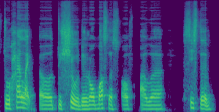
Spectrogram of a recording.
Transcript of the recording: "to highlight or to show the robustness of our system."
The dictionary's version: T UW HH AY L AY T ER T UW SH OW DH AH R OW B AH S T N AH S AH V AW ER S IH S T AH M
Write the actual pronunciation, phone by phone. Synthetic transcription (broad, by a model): T UW HH AY L AY T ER T UW SH OW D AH R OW B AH S N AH S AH F AW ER S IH S T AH M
